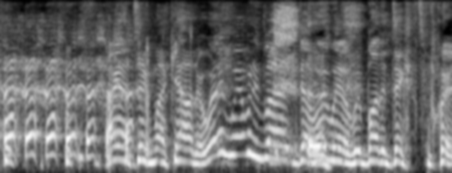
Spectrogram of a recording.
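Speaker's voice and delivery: high, laughing, flustered. Real, not acted. Comedian asked when tickets were bought, laughing high. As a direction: laugh while searching memory.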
